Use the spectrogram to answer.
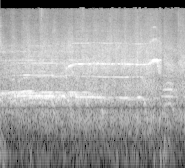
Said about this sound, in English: Big round of applause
